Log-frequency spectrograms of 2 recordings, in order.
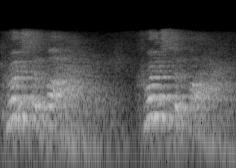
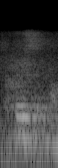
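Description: First: Loud, higher chanted shout; rally the crowd to yell along; yelling mob. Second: Said in the usual way. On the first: Acted. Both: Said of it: "They were yelling".

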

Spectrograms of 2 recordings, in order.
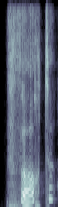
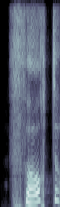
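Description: First: High, loud, indignant "Forte?" thrown back; outraged echo. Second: Higher, louder second "Forte?", pitch climbing; rising outrage. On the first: Henriette repeating the insult to the shopgirl, outraged. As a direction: spit the word back in disbelief. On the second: Henriette hurling the word back at Denise, rising fury. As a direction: repeat it, angrier still. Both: A narrator's reading.

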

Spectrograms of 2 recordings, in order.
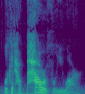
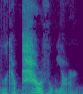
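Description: First: "powerful" pressed a bit harder; emphatic. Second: Said in the usual way. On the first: Real, not acted. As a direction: lean into "powerful" to convince. Repeated line, louder second take.

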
